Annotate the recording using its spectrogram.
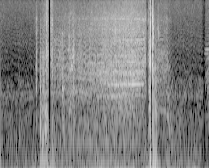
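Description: Tesla Model Y door being opened with its electronic release button. A first thunk comes about a second in, followed by a short motor whir, and a louder thump about three seconds in.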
